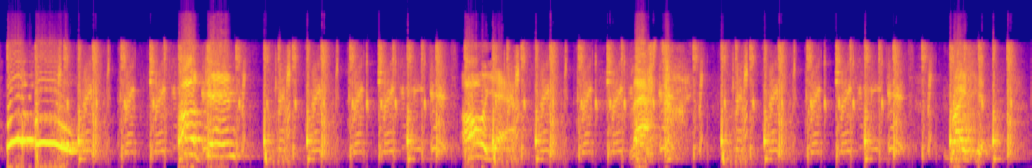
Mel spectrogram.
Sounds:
Speech, Music

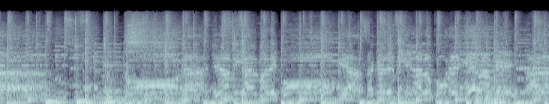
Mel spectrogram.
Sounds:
Music

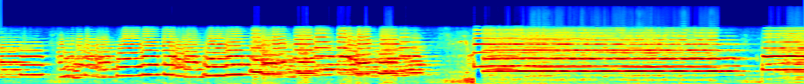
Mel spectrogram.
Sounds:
Musical instrument, Music, Trumpet

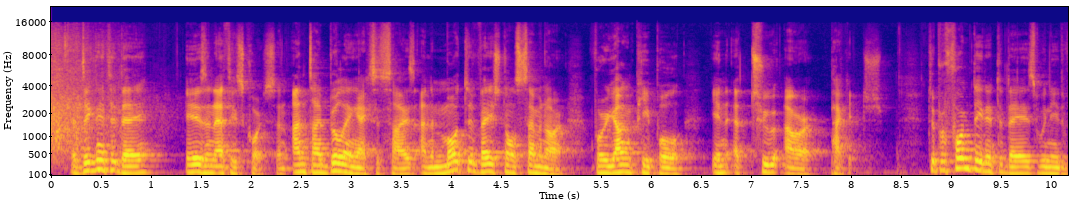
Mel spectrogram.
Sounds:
Speech

